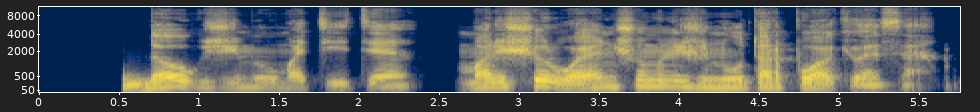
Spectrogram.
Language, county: Lithuanian, Kaunas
